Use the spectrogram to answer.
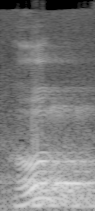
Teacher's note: mim sukun bertemu dengan huruf ha, selain dari mim dan ba, maka disebut idhar safawi, dibaca jelas, tidak mendengung pendek.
